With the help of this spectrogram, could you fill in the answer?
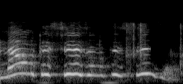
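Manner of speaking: high-pitched, insistent polite protest; protesting refusal. Retold or imitated. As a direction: jump up high to wave the offer away. Politely refusing gift in retold exchange.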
